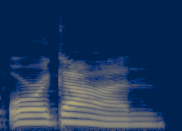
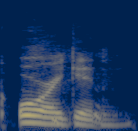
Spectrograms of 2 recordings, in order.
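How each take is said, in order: First: The name is said the outsider way. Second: The name is said the local way. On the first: The speaker calls it wrong. "Can't say Oregon" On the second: The speaker calls it right. "just like Oregon"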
